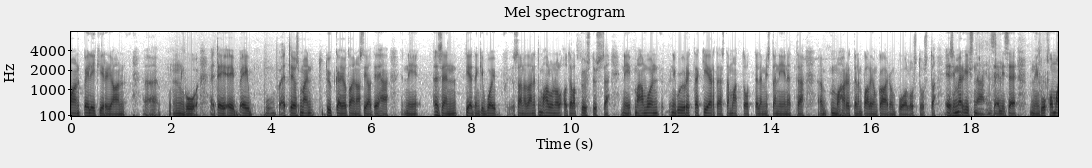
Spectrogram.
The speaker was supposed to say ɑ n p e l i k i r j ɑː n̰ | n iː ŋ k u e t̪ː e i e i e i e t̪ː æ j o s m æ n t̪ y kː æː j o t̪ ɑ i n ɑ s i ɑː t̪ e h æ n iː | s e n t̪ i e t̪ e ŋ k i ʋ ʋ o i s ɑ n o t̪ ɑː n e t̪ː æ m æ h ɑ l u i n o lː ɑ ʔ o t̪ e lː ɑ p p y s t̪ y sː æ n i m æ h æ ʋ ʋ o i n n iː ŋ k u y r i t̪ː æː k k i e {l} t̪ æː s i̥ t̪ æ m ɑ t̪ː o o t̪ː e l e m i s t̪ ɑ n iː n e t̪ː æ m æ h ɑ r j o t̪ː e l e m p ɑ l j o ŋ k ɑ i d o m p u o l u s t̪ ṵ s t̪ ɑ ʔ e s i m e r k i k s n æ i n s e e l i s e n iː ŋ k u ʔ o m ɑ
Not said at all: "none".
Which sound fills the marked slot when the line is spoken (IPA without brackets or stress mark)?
r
